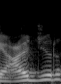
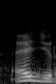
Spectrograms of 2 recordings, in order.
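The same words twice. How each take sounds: First: Ajr wrongly begun with a throaty ain. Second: Ajr begun on a light alif. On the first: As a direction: show the mistake, ain at the start of ajr. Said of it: "عین سے تلاوت کیا". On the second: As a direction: start ajr with alif, no ain. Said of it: "یہ الف سے ہے". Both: Shown as a demonstration.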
